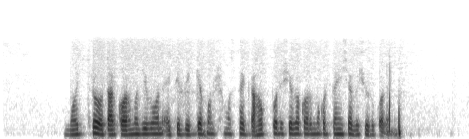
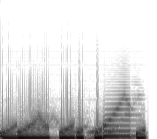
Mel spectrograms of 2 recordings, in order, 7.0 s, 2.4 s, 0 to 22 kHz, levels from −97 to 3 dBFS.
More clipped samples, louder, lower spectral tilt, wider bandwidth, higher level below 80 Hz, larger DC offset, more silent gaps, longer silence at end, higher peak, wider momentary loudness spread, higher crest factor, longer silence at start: second, under 0.1% vs 0.3%; second, -21 LUFS vs -14 LUFS; second, -13 dB/octave vs -15 dB/octave; first, 2.6 kHz vs 1.3 kHz; second, -58 dBFS vs -8 dBFS; neither; neither; first, 1.05 s vs 0.15 s; about the same, -2 dBFS vs 0 dBFS; first, 9 LU vs 5 LU; first, 20 dB vs 8 dB; first, 0.95 s vs 0 s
